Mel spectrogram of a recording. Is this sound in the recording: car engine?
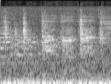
yes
